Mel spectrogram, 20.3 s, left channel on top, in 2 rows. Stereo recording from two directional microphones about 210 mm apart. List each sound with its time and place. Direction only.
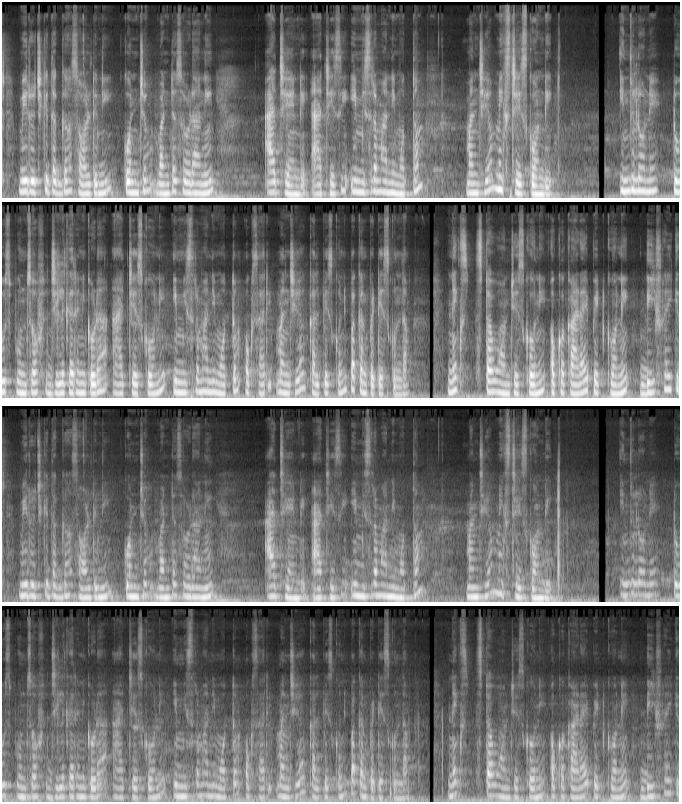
0.3 s a woman's voice: 35° left (ahead or behind)
9.2 s a woman's voice: 35° left (ahead or behind)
